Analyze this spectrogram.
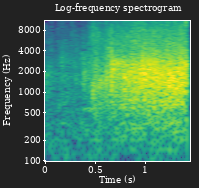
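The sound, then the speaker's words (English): Audience cheering at a political debate: a dense crowd roar of clapping and shouting that swells from a low murmur to a loud, sustained wash. “We're cheering for questions, folks.”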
